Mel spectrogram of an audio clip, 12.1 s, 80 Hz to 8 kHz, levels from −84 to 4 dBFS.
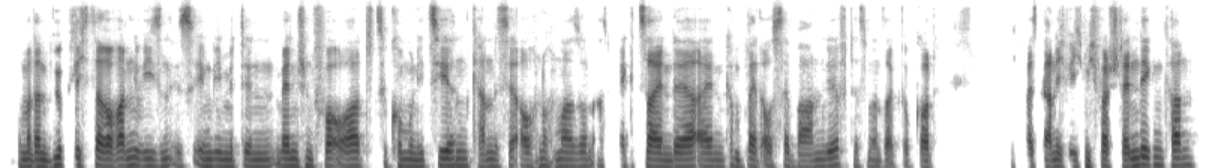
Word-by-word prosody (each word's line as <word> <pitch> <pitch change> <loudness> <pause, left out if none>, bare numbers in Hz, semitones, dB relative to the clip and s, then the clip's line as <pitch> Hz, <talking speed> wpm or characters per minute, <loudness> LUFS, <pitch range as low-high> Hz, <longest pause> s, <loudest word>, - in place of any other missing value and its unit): wo - - -6
man 120 0 +2
dann 115 -3 +3
wirklich 140 -4 -1
darauf 125 -3 +5
angewiesen 125 -1 +1
ist, 115 -3 -1
irgendwie 120 -1 0
mit 115 0 -2
den 115 0 -2
Menschen 125 -1 +1
vor 130 +3 +2
Ort 125 +1 +2
zu - - -10
kommunizieren, 125 +1 0
kann 120 0 -4
das 115 -2 -5
ja - - -1
auch 115 0 -2
noch 125 -3 -5
mal 120 0 +1
so 120 +1 -3
'n 120 - -6
Aspekt 120 -1 -11
sein, 115 -2 +4
der 120 0 +4
einen 115 -1 0
komplett 120 -1 -3
aus 115 -3 -2
der - - -3
Bahn 110 +3 -3
wirft, 130 0 -2
dass 120 -3 -11
man - - -7
sagt: - - -5
„Oh - - -10
Gott, - - -1 0.7
ich - - -24
weiß - - -4
gar 110 - +3
nicht, 115 -3 -2
wie - - -5
ich 110 - -7
mich 115 -4 -3
verständigen 130 +3 +2
kann.“ 135 +1 +1
120 Hz, 230 wpm, -23 LUFS, 115-125 Hz, 0.7 s, darauf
